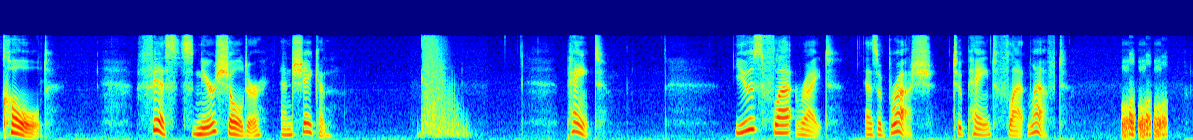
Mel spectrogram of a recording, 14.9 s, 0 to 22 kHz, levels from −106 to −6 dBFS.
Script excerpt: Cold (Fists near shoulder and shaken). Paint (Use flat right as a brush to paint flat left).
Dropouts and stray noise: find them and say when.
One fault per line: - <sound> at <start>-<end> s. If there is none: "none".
- sneeze at 5.2-6.0 s
- laugh at 14.0-14.6 s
